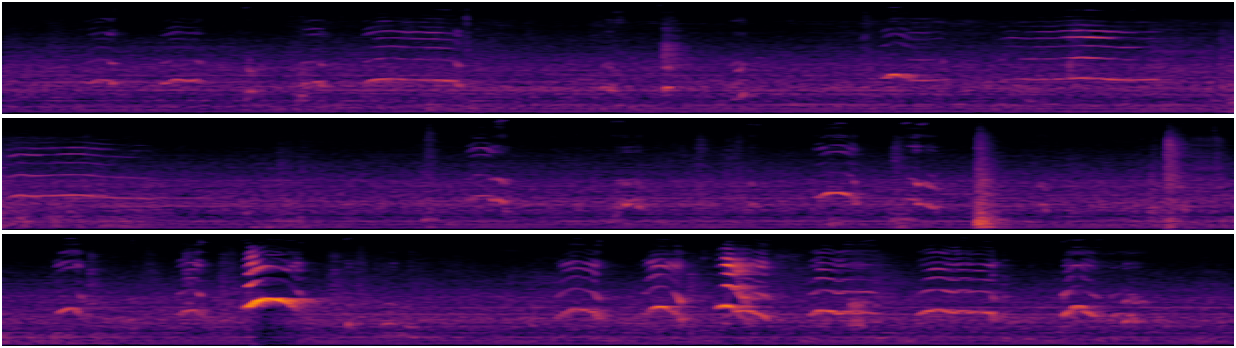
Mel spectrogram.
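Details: Litter of three-week-old puppies whimpering: many thin, rising and falling squeaky cries overlapping, growing louder and busier toward the end, with a constant low electrical hum underneath.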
